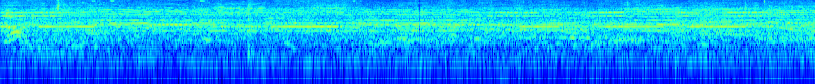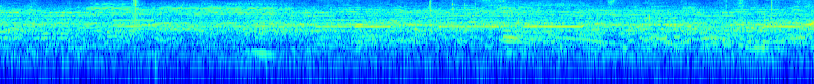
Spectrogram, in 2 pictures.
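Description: Highland bagpipes playing steady held notes over a constant drone, with the chatter of a crowd of voices underneath.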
